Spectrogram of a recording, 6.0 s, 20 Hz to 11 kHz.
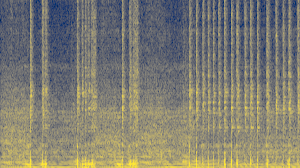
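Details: First startup of a BRC 500 engine kit in a 2015 Husqvarna TE 250 with SmartCarb 40mm billet carb, TPS and PowerCDI ignition. The single catches, takes a few sharp throttle blips, then settles into a crisp, even, rapid beat; running healthy.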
